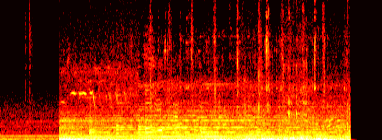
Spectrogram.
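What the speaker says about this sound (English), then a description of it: "It's going to happen when Yasuke is riding on his horse" Horse hooves in a feudal Japan action game trailer, a steady galloping clatter carrying a rider, close and continuous under a low music bed before cutting off abruptly.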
